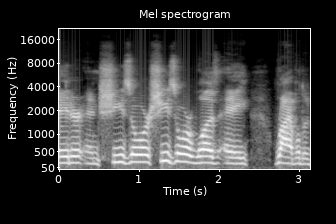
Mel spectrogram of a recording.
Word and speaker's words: Xizor: Xizor, and that's how you pronounce the name, I think that book says it, has this ability to produce pheromones and can control people.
